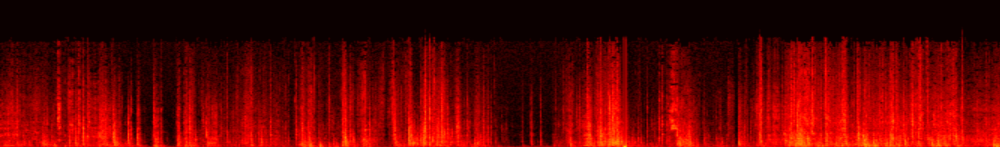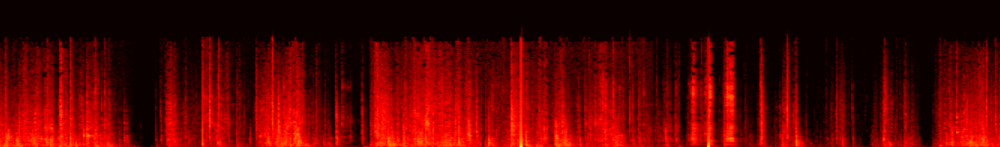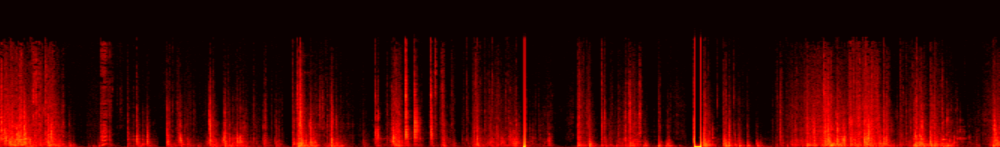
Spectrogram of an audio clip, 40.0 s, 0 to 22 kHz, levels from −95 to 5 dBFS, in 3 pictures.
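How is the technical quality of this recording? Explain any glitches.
The recording has five loud bangs caused by invalid numbers at full scale. At 8.32–8.34, 20.27–20.29, 22.76–22.78 and 33.64–33.66 s, a calculation produced invalid values that were forced to an extreme value for about 21 ms, which fits a 1024-sample block. Each lands as one sharp bang. At 35.93–36.01 s the same happens for about 85 ms, fitting a 4096-sample block, and it is heard as a hard pop at each edge with silence between. A waveform shows flat slabs held at one extreme, far beyond the audio's peaks. A spectrogram shows full-band vertical bars at the block edges.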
